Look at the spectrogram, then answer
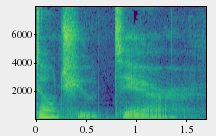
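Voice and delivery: very quiet muttered whisper under the breath. Speaking in character to a frozen, terrified enemy: whispering under breath. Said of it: "whispering under my breath".

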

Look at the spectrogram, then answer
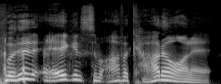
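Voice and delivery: put-on Californian accent. Riffing with others on a famous California saying, in a Californian accent. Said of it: "I'm sounding like a Californian".

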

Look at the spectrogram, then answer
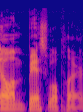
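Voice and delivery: ordinary delivery

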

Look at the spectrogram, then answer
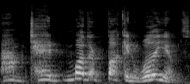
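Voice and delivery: play-acted very high-pitched, drawn-out screaming. Telling how a ballplayer screamed at nobody in batting practice: retelling a scream. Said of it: "He would just scream at nobody".

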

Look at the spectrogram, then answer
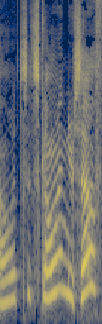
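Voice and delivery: high-pitched voice. Answering a greeting at the start of the show, in a high-pitched tone. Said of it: "in such a high pitched tone".

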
